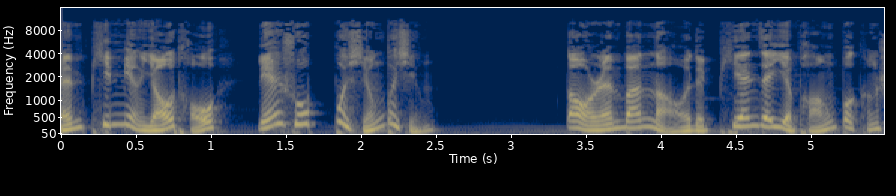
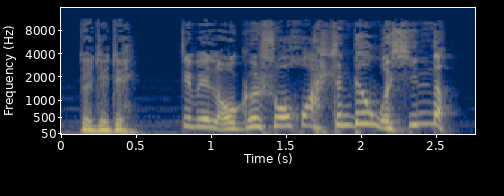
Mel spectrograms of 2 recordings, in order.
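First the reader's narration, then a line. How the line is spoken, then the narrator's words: Loud. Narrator (Chinese): 船夫也大声说道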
